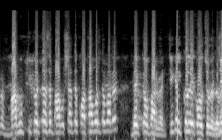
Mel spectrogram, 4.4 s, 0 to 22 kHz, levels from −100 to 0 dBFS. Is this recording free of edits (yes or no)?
no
